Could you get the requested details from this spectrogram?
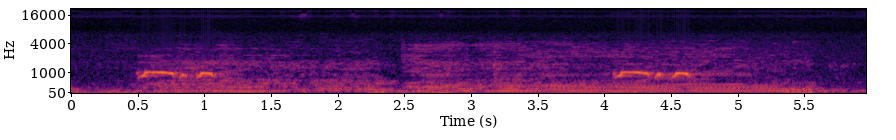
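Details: Cemani zebra dove heard through heavy rumbling background noise, giving two quick, rolling coo phrases about three and a half seconds apart.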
